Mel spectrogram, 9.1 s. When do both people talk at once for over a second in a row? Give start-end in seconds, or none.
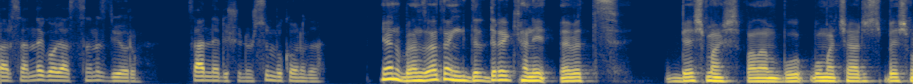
none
